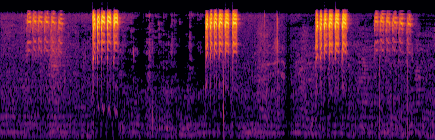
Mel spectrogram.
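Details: Three great tit fledglings in a garden calling in turn, repeated bursts of five to seven rapid, harsh, high notes every couple of seconds, some softer and some louder, over a low hum.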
